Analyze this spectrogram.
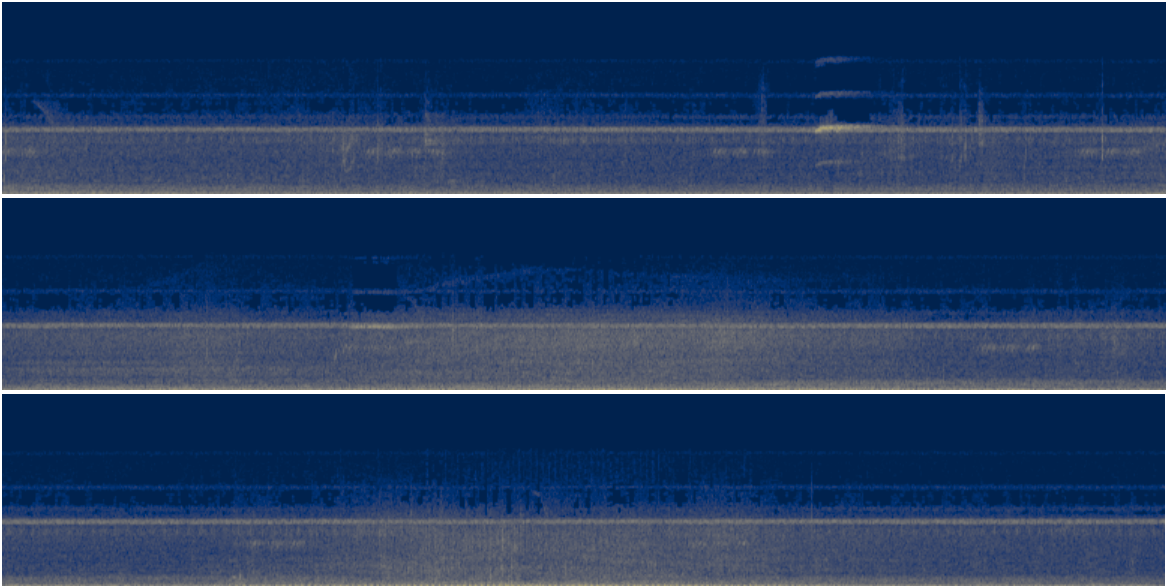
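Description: Outdoor background noise: a steady low rumble that swells about halfway through and again near the end. A thin, steady high whine and faint short high chirps every few seconds sit above it, and there is one brief sharp sound about a quarter of the way in.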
